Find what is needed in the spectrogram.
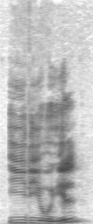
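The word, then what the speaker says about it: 일요일: তাহলে থো ইউইল শনিবার, ইরিউইল রবিবার। রিউলটা ইয়ংয়ের স্থানে গিয়ে উচ্চারণ হবে ইরিউইল রবিবার।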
